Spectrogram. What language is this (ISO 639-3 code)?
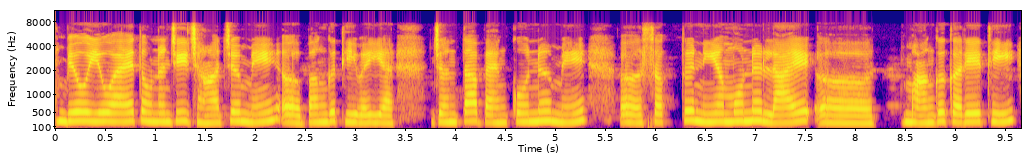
snd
